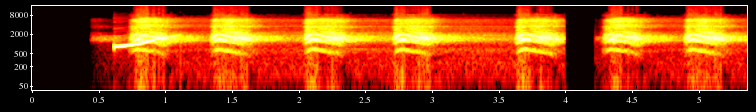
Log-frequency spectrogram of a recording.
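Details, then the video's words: A crow gives six harsh, hoarse caws, each about half a second long and spaced roughly a second apart, with no other sounds. "બાળકો હવે આપણે કાગડાનો અવાજ સાંભળીએ"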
